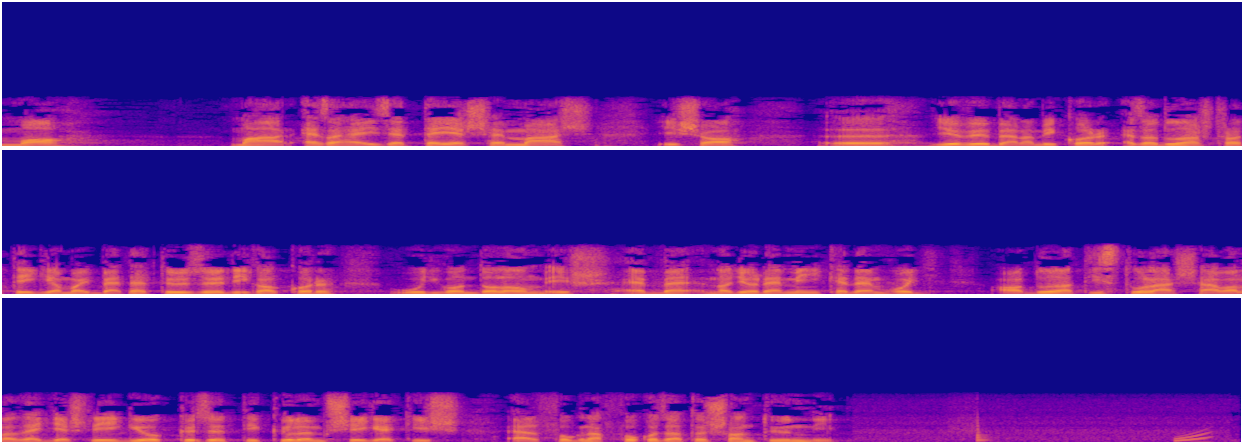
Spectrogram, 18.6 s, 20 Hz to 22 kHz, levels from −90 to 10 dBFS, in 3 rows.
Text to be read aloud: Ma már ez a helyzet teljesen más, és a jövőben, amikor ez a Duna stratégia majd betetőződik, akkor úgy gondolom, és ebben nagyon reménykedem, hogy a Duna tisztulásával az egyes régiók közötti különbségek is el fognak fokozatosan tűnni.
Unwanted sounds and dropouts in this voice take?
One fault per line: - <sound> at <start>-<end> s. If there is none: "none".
- thud at 17.1-17.4 s
- chirp at 18.3-18.5 s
